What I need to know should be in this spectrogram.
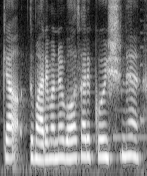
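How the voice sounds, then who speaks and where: A woman's voice: high-pitched, flat delivery, very fast, close to an everyday voice. A woman reading a smug, teasing young man. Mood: calm. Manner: teasing, playful.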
